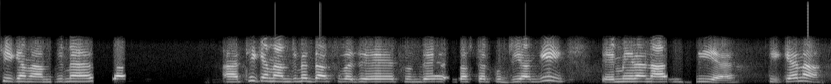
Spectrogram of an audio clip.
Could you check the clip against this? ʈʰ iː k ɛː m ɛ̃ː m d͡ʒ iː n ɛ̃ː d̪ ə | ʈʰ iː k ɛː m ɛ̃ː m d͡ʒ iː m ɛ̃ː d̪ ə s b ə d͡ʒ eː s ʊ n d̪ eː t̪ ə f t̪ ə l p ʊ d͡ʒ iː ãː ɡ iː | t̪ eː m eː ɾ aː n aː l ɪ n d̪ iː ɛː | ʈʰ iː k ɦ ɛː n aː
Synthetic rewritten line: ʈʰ iː k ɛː m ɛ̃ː m d͡ʒ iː m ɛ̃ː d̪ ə | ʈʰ iː k ɛː m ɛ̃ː m d͡ʒ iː m ɛ̃ː d̪ ə s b ə d͡ʒ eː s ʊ n d̪ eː d̪ ə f t̪ ə ɾ p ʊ d͡ʒ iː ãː ɡ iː | t̪ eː m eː ɾ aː n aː l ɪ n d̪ iː ɛː | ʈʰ iː k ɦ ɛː n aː

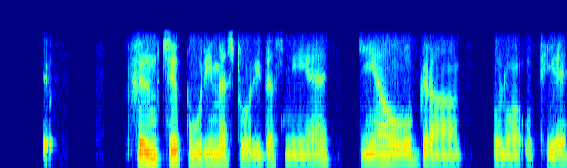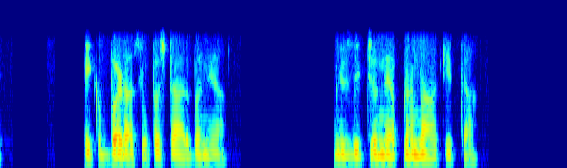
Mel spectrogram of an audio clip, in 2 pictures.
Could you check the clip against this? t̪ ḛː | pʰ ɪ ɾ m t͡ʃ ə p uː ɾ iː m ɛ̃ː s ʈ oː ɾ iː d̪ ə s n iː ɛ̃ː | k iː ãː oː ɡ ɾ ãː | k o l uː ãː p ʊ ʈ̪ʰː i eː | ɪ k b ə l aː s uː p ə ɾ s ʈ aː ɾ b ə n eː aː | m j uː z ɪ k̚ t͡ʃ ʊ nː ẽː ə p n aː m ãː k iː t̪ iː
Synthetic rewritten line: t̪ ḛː | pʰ ɪ l m t͡ʃ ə p uː ɾ iː m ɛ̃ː s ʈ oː ɾ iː d̪ ə s n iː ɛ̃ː | k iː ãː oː ɡ ɾ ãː | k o l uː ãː ʔ ʊ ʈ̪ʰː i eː | ɪ k b ə ɽ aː s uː p ə ɾ s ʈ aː ɾ b ə n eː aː | m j uː z ɪ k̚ t͡ʃ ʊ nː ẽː ə p n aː n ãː k iː t̪ aː

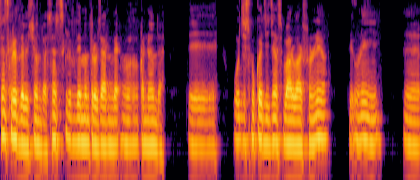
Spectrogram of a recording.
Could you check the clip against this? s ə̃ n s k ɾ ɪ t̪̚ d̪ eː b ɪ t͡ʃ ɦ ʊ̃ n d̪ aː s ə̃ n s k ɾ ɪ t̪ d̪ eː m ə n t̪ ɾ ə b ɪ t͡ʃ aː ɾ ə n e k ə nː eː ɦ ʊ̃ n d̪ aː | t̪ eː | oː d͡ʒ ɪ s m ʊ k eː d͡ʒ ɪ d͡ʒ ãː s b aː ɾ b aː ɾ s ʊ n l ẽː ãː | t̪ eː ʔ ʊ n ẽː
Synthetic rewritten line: s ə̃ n s k ɾ ɪ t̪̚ d̪ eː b ɪ t͡ʃ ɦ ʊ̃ n d̪ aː s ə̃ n s k ɾ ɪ t̪ d̪ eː m ə n t̪ ɾ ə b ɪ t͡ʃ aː ɾ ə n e k ə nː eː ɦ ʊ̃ n d̪ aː | t̪ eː | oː d͡ʒ ɪ s m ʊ k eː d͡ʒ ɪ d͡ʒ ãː s b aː ɾ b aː ɾ s ʊ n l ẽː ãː | t̪ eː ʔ ʊ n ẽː

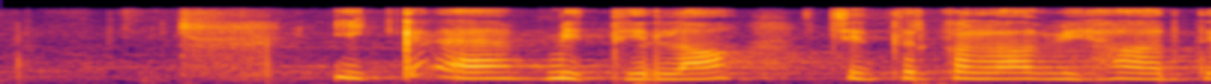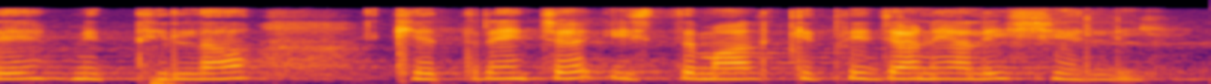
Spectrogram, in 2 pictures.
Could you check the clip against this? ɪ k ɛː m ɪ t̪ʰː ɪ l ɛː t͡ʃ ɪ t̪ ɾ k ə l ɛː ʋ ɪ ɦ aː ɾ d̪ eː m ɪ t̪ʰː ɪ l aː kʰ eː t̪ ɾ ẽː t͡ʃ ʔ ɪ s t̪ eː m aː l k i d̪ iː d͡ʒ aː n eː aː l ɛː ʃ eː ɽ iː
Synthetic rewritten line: ɪ k ɛː m ɪ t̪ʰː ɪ l aː t͡ʃ ɪ t̪ ɾ k ə l aː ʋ ɪ ɦ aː ɾ d̪ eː m ɪ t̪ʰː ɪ l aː kʰ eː t̪ ɾ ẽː t͡ʃ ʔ ɪ s t̪ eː m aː l k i t̪ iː d͡ʒ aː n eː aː l iː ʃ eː l iː

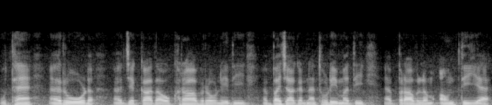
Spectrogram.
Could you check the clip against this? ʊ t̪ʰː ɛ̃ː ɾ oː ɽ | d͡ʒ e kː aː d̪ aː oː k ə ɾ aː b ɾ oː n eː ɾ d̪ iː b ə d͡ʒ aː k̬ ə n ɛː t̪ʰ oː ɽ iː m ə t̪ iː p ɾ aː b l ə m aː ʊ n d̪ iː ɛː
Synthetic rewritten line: ʊ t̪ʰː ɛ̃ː ɾ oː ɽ | d͡ʒ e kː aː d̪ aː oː kʰ ə ɾ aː b ɾ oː n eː d̪ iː b ə d͡ʒ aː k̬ ə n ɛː t̪ʰ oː ɽ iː m ə t̪ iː p ɾ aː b l ə m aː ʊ n d̪ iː ɛː

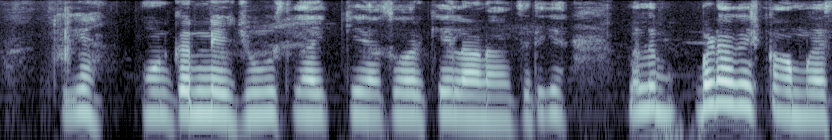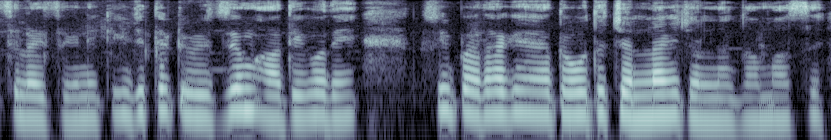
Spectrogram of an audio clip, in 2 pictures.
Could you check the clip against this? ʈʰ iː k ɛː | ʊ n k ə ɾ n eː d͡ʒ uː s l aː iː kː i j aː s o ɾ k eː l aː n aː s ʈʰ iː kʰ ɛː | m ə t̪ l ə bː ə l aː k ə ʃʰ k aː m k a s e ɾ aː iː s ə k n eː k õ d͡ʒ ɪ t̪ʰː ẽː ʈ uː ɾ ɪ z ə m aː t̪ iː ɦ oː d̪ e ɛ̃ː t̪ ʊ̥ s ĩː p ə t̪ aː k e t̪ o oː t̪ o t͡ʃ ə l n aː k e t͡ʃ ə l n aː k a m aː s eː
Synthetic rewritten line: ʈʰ iː k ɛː | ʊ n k ə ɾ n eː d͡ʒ uː s l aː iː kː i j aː s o ɾ k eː l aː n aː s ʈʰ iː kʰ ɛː | m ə t̪ l ə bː ə ɽ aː k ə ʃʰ k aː m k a s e l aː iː s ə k n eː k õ d͡ʒ ɪ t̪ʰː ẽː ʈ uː ɾ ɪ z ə m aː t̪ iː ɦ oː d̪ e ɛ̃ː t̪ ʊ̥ s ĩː p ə t̪ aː k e t̪ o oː t̪ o t͡ʃ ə l n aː k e t͡ʃ ə l n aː k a m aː s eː

